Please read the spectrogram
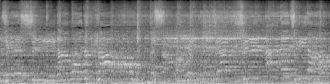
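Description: A male singer singing a pop song into a handheld microphone over loud backing music with a steady heavy bass, heard through the venue's loudspeakers.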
